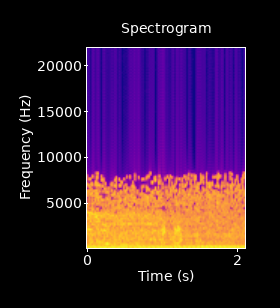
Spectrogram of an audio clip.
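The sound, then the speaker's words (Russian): Loud, steady engine drone from a soldiers' boat crossing the Dnieper river, a constant low hum with strong tonal harmonics and no breaks. “Бойцы показали видео. На нем они пересекают Днепр на лодке. Вот как это выглядит.”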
